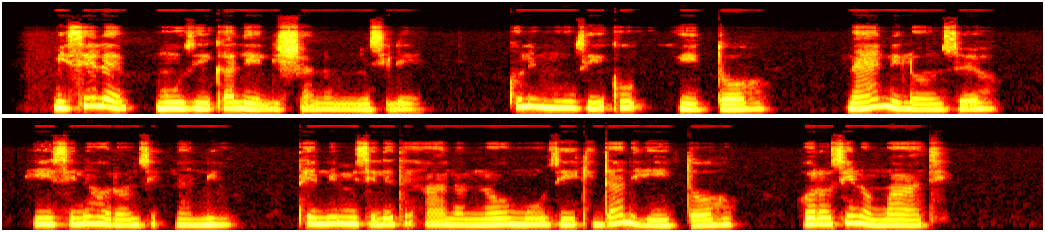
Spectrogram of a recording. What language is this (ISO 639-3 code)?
sid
